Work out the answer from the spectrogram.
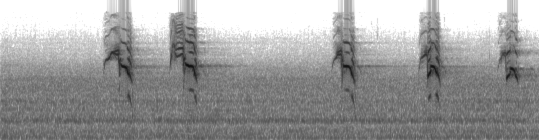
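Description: A bird calling loudly: five short calls, each sliding down in pitch, spaced one to two seconds apart.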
